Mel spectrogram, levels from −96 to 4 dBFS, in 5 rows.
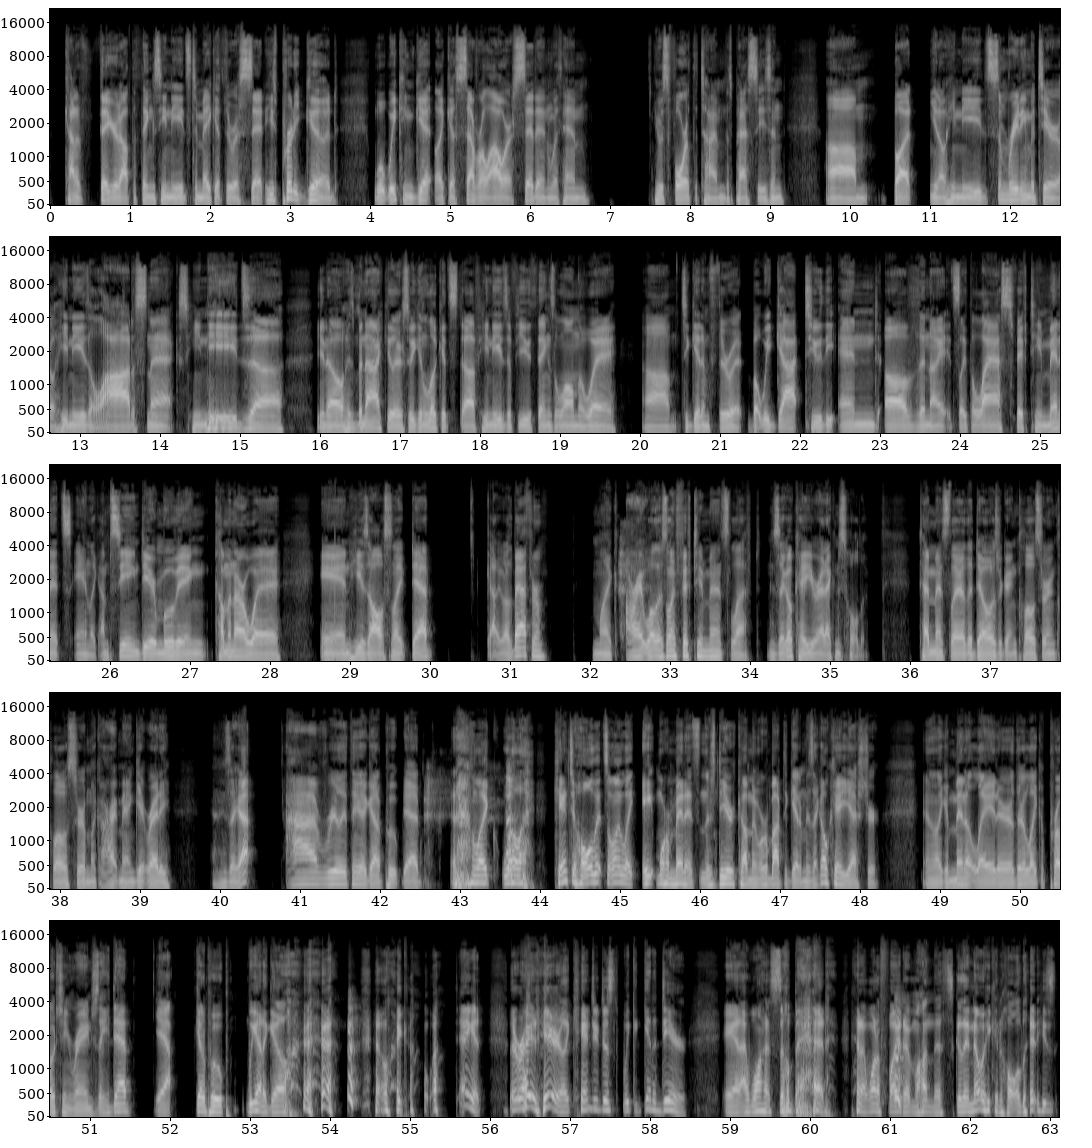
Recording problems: none

